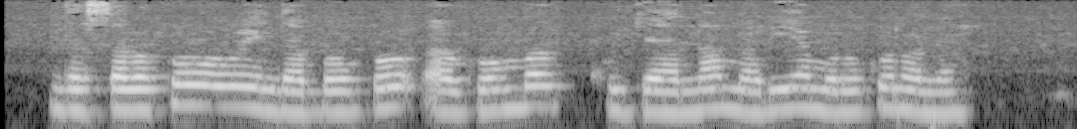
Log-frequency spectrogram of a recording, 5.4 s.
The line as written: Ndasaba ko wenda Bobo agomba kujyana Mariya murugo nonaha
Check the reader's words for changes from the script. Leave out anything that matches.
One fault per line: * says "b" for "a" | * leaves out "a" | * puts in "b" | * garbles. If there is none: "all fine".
all fine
